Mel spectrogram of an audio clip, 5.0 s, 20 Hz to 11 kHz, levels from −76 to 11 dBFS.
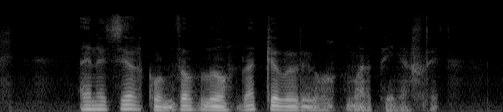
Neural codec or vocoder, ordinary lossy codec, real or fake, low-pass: codec, 16 kHz, 0.5 kbps, FunCodec, trained on LibriTTS, 25 frames a second; none; fake; 7.2 kHz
